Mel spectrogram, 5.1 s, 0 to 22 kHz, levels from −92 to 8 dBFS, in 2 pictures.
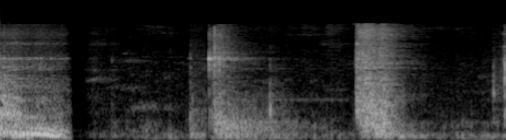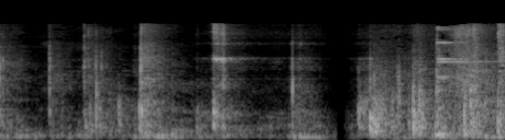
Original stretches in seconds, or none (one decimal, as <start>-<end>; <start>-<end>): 0.4-3.5; 4.4-5.1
